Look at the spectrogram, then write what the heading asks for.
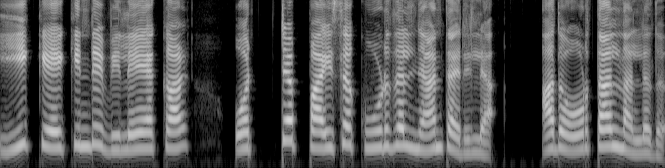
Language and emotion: Malayalam, angry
